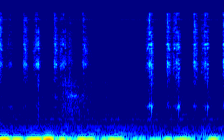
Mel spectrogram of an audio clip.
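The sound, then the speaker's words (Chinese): Scissors trim in a quick, soft series of crisp snips, then a short pause, then another run of rapid cuts, faint overall. “再帮你稍微修剪一下哦，不要乱动哦，”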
